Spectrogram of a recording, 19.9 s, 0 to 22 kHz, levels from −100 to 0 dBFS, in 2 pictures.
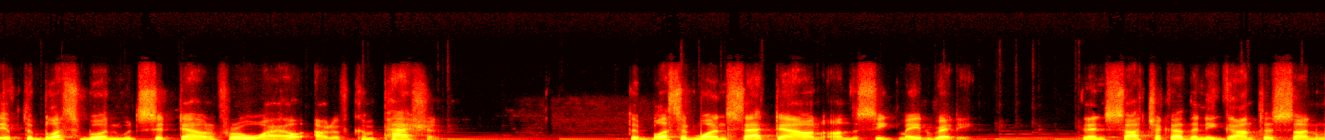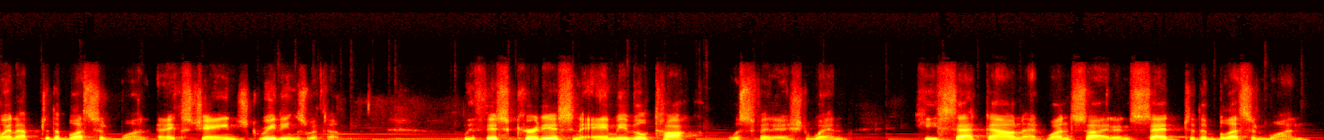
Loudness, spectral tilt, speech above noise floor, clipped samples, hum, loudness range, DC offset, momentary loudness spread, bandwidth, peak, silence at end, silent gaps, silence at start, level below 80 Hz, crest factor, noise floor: -25 LUFS; -5 dB/octave; 36 dB; under 0.1%; none; 3 LU; under 0.1%; 12 LU; 12 kHz; -6 dBFS; 0.1 s; none; 0 s; -70 dBFS; 20 dB; -61 dBFS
